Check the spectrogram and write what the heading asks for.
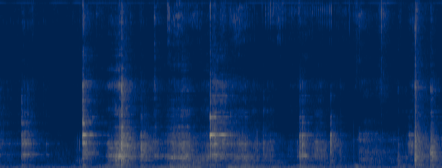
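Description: Hinged iron kue semprong (egg roll) molds clanking and clinking as they are handled and opened, a run of sharp metal knocks with short ringing, loudest about two seconds in.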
